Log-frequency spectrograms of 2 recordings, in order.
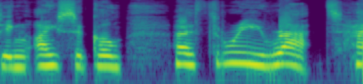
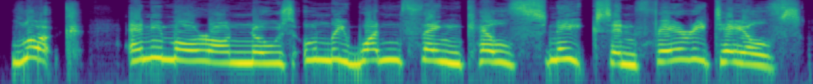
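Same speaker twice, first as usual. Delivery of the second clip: higher, loud exasperated outburst; exploding; 8 semitones higher, 5 dB louder than usual. Acted. Nicola losing patience with the crew, exploding. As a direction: burst out, fed up with them all. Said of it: "Nicola exploded".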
